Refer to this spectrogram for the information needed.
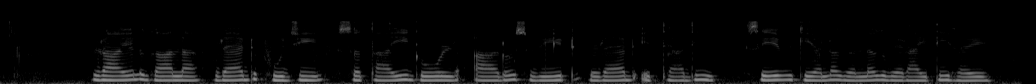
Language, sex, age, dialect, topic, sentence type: Magahi, female, 25-30, Southern, agriculture, statement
